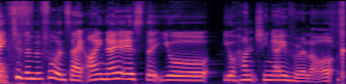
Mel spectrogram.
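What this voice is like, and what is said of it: Usual voice. Nothing is said of it.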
